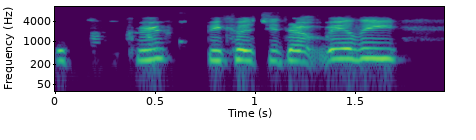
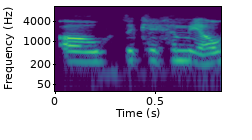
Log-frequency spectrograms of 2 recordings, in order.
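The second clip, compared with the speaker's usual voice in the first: plain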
